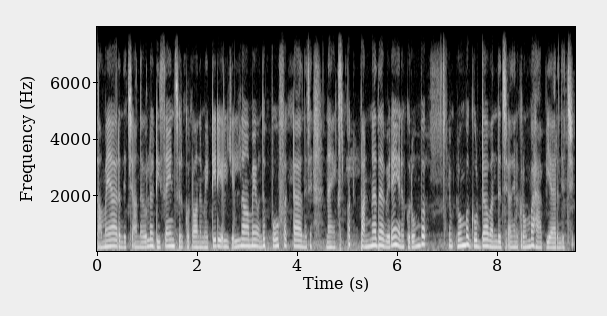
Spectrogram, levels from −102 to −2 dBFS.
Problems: background sounds at intervals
